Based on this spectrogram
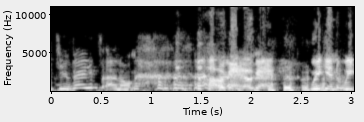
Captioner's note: laughs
